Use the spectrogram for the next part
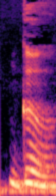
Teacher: ऑरल है, वॉइस्ड है क्योंकि वाइब्रेशन होता है, वेलर है और प्लॉजिव हो जाएगी क्योंकि सडन रिलीज किया जाता है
